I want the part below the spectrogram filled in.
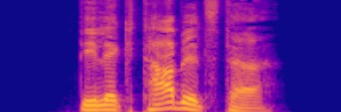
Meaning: inflection of delektabel: 1. strong/mixed nominative masculine singular superlative degree 2. strong genitive/dative feminine singular superlative degree 3. strong genitive plural superlative degree
- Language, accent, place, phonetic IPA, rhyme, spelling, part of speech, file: German, Germany, Berlin, [delɛkˈtaːbl̩stɐ], -aːbl̩stɐ, delektabelster, adjective, De-delektabelster.ogg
